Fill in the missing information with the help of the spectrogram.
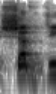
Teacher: را مشدد پر زیر آئے گا تو را باریک ہوگی. جیسے شرجی کی را، یہاں را مشدد ہے اور اس کے نیچے زیر ہے، جیسے آپ نے پڑھا را مشدد پر زیر آئے گا تو را باریک ہوگی.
